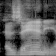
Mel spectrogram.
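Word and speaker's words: Azzanni: Zach as Azani, I believe is how you pronounce his last Mhm.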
